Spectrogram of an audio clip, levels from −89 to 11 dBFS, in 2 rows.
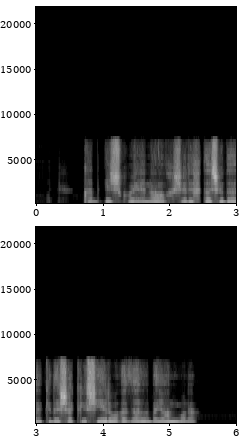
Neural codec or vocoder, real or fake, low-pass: codec, 16 kHz in and 24 kHz out, 0.6 kbps, FocalCodec, streaming, 2048 codes; fake; 7.2 kHz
